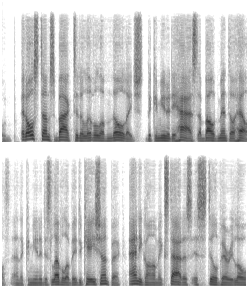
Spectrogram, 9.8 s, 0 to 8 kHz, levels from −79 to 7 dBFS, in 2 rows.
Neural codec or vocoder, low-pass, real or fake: codec, 16 kHz, 0.2 kbps, FocalCodec; 7.2 kHz; fake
